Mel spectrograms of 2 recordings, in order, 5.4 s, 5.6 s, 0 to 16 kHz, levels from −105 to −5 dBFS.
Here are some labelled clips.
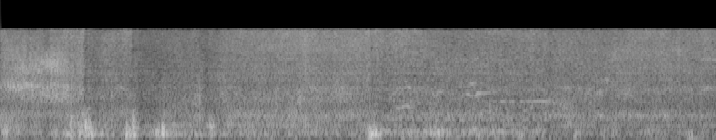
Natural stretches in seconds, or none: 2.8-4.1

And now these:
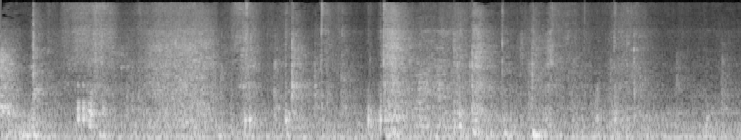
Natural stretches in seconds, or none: 0.0-0.6; 1.1-5.6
